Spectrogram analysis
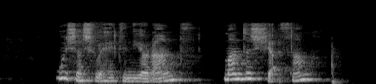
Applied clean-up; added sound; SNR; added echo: none; none; none; none.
